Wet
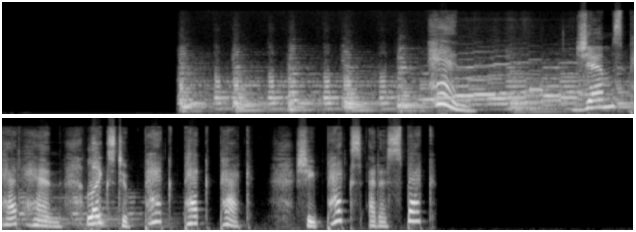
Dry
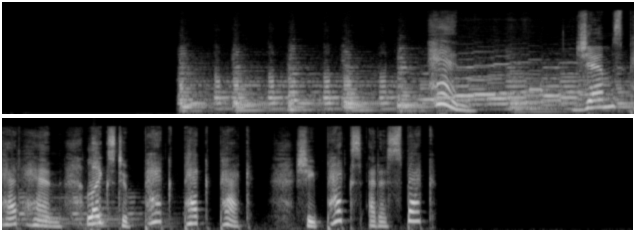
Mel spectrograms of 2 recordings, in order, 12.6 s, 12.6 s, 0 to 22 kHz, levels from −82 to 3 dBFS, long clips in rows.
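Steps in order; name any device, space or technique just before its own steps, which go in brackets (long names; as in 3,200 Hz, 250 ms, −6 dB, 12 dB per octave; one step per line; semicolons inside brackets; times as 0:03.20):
exciter from parts (in parallel at −9.5 dB: high-pass filter 3,400 Hz 6 dB per octave + soft clipping −24.5 dBFS, distortion −9 dB)
on the sum: level +7.5 dB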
